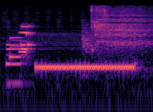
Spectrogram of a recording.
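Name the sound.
telephone keypad dialing tones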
